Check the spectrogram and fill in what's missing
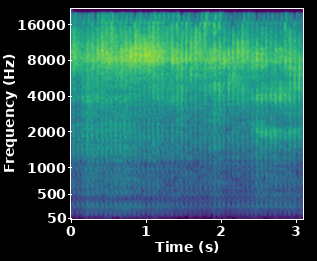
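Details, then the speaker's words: Shockwave therapy handpiece firing rapid sharp rattling pulses, about four per second like a small jackhammer, over the feet toward the toes of an adult male neuropathy patient to break up adhesions; sound-wave shockwave therapy device in operation. "These are sound waves. Not much of a shock, it's sound waves. That's what we call shockwave therapy."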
